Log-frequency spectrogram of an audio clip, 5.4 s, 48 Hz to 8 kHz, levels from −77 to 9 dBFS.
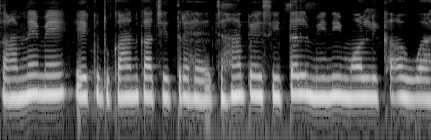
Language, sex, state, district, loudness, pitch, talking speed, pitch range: Hindi, female, Jharkhand, Deoghar, -11 LUFS, 235 Hz, 165 wpm, 230-245 Hz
